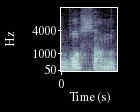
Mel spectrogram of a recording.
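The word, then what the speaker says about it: Gotham: イギリスにあ、ある村の名前で、あのゴッサムってゴトムっていうのかな ? 本当の発音はゴッサムというのがあってさ。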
